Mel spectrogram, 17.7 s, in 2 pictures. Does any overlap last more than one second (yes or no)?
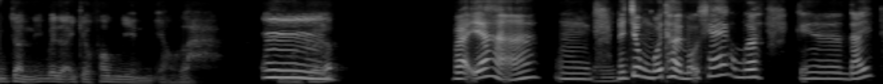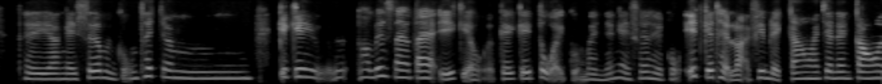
no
